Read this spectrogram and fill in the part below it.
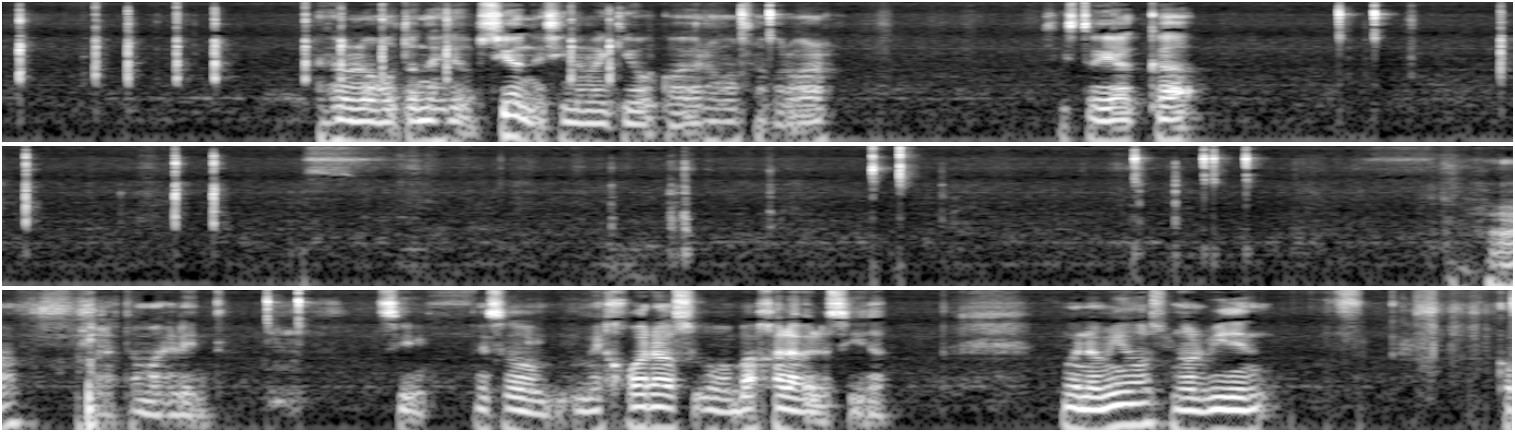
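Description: Mouse buttons click sharply, now and then.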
